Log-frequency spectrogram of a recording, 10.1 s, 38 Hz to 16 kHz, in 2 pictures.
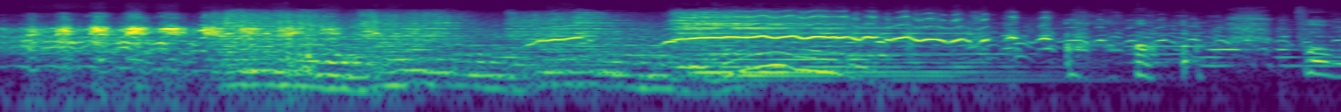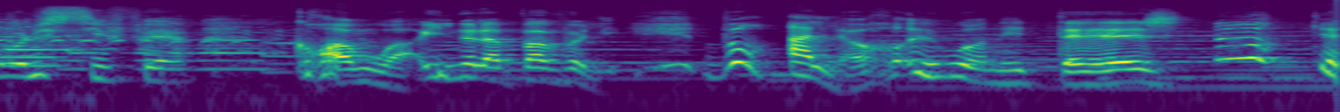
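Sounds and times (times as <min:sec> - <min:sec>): horses whinnying with laughter: 0:00.0 - 0:05.0
orchestral film score: 0:00.8 - 0:10.0.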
